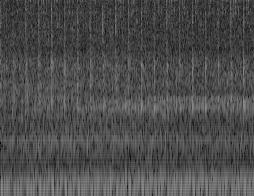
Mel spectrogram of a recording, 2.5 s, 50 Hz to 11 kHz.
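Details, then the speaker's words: V6 engine: rapid, even clacking at the front over a lumpy, uneven idle, abnormal; at minimum hydraulic lifter problems. "Now they make a lot of noise, but you can hear that clacking. That's not normal."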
